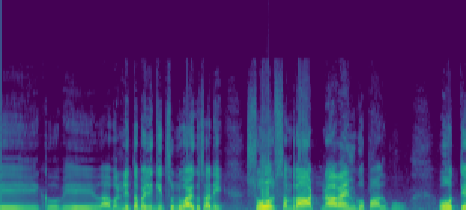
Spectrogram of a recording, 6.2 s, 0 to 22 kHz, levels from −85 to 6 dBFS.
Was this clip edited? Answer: no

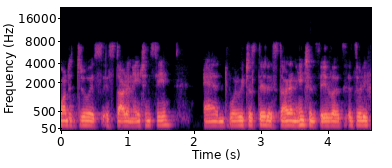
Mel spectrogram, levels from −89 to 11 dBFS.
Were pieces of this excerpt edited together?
no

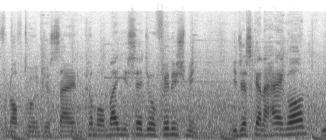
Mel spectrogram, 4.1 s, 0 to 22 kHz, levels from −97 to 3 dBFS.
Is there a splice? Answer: no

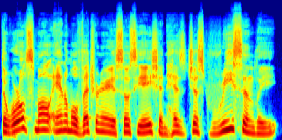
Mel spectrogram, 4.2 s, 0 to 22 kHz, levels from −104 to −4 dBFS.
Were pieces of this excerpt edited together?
no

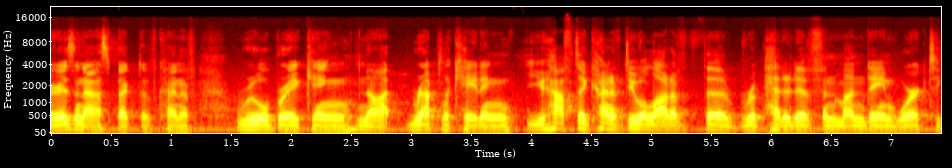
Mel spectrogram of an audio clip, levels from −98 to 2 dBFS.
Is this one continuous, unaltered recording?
no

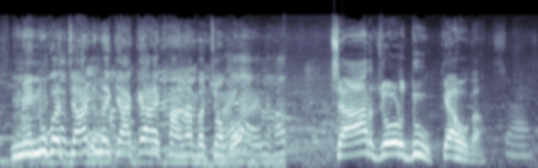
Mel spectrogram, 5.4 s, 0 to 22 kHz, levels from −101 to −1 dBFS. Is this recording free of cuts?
no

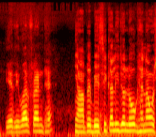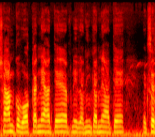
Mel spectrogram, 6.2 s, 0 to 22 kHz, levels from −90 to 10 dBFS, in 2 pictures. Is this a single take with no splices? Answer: yes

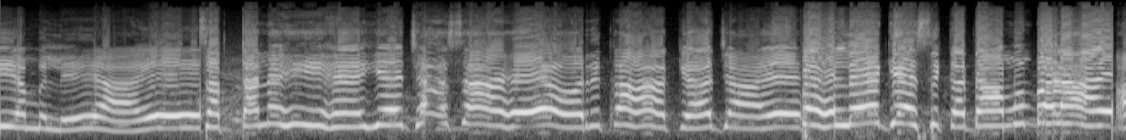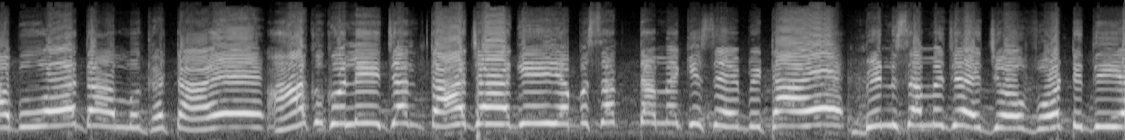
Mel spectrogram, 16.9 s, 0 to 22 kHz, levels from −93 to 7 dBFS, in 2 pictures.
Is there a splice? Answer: yes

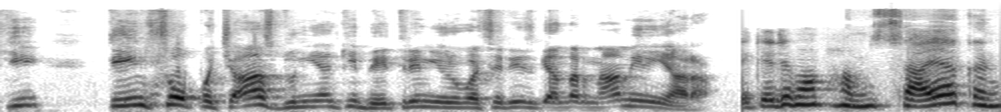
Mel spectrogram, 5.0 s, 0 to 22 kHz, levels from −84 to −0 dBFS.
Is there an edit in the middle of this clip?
yes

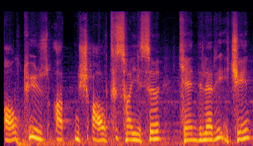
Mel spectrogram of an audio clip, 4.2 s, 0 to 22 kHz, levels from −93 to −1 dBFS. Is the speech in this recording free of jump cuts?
yes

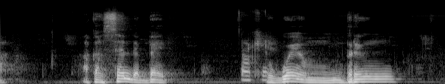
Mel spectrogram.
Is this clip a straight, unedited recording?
yes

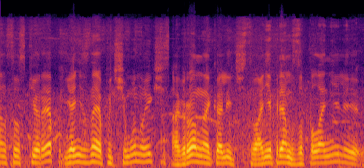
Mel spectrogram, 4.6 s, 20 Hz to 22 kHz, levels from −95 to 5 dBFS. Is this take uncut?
yes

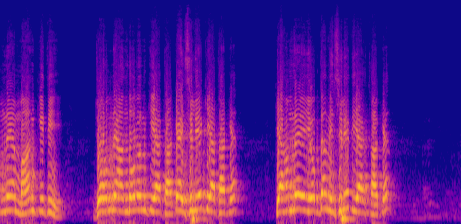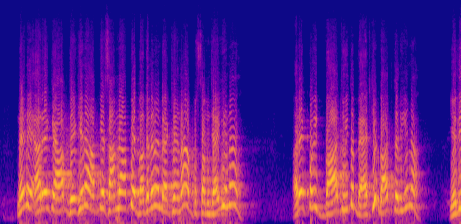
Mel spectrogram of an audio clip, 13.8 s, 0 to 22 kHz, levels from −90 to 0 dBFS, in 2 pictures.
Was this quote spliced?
no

